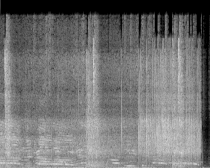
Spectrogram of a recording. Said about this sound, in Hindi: भाजपा कार्यकर्ताओं ने आज पिथौरागढ़ नगर के सिलथाम में जमकर आतिशबाजी की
